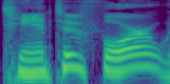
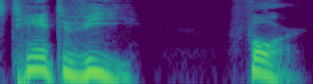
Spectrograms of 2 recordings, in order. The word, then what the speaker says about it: Tantive IV: And by the way, it is, as far as I know, by all audiobooks that I've heard it mentioned in, it's not Tantive IV, which is what I thought it was always pronounced as. It's Tantive IV.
